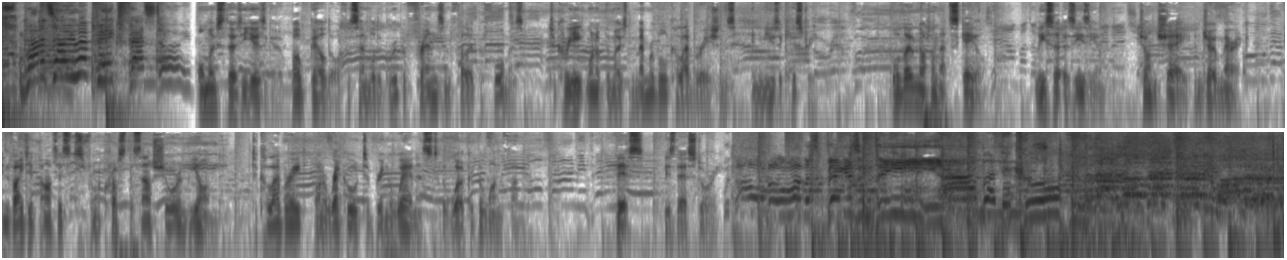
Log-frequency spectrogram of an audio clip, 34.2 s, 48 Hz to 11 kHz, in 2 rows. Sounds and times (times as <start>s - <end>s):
Music: 0.0s - 34.2s
Speech: 2.6s - 11.0s, 11.8s - 24.2s, 25.2s - 26.8s.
